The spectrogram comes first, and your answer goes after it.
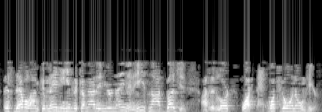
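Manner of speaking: high-pitched, mildly exasperated complaint; baffled plea. Acted. Preacher asking God why the devil won't budge, baffled plea. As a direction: appeal upward, a touch frustrated.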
